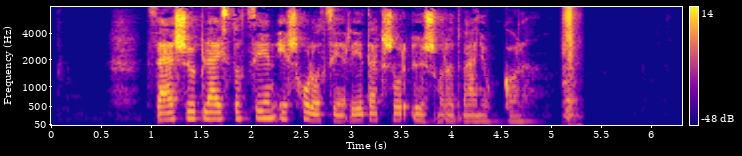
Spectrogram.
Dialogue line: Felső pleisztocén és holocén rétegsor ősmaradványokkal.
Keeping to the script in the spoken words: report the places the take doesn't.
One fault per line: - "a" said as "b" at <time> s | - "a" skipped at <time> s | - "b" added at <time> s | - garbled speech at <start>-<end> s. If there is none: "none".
none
